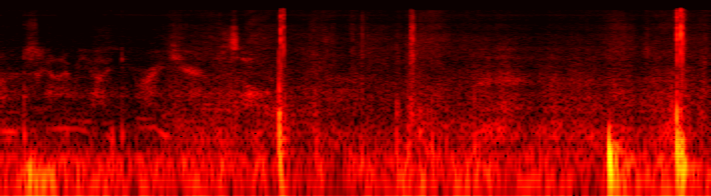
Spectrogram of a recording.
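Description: Quiet whispering, with cloth rustling and handling noise close to the microphone. A sharp knock comes about halfway through, and a louder thump near the end.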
